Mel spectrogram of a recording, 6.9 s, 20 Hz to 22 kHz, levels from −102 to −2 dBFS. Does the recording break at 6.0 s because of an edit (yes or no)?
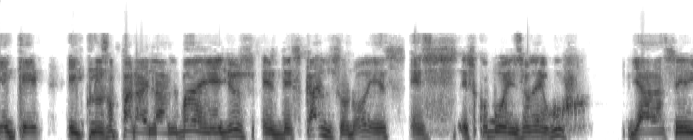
no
